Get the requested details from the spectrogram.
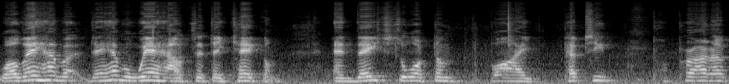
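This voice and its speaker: Amid noticeable background noise, a man speaks fairly slowly in a high voice with fairly even intonation and long, frequent pauses. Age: 80s+. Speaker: Korean War Marine veteran. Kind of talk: interview answer.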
